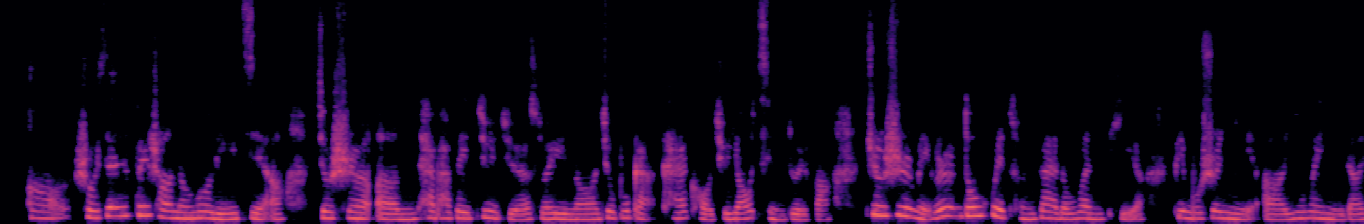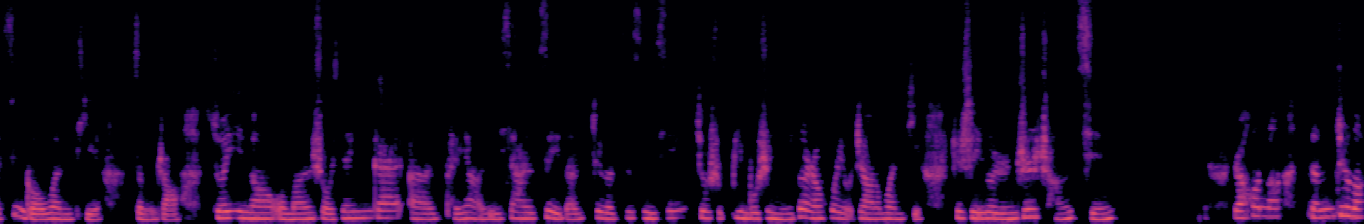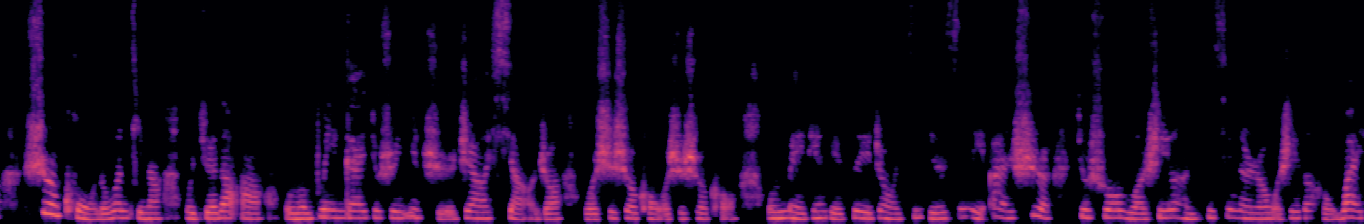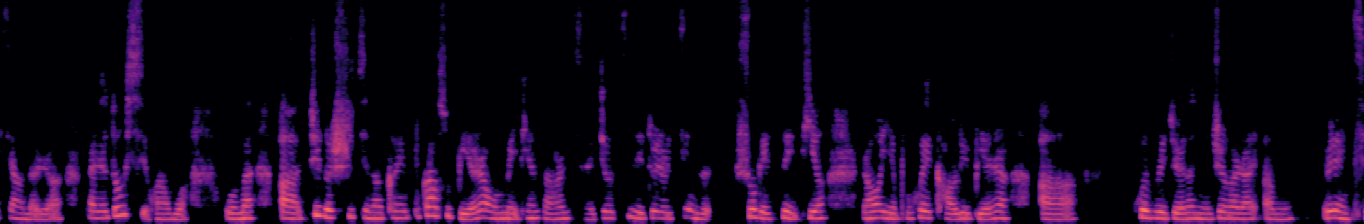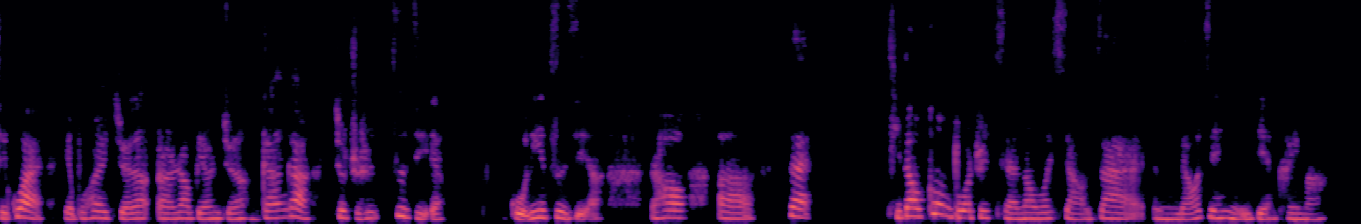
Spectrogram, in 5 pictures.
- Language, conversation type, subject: Chinese, advice, 你因为害怕被拒绝而不敢主动社交或约会吗？
- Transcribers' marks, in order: none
